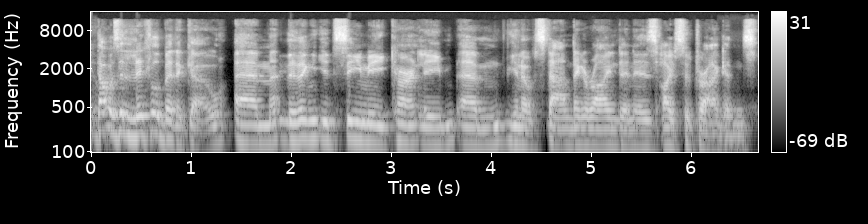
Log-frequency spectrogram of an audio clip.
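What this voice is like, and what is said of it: Irish accent. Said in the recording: “I love your accent... it was absolutely gorgeous. So you're an Irish actor.”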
